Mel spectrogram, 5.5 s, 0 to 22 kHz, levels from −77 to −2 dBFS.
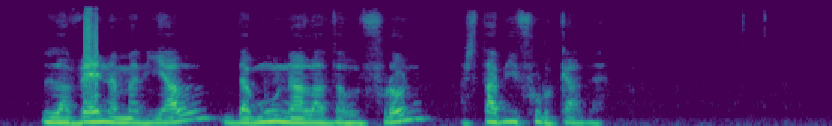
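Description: Integer overflow at 0.56 to 0.64 s: the speech level, pushed about 1 dB past the largest representable value, wrapped around to the opposite sign instead of being held at the limit, so each overshooting peak jumps across the full range and cracks far more harshly than clipping would.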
